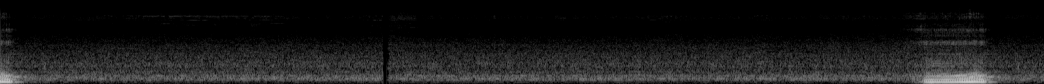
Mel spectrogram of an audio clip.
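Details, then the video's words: Bali, a Rottweiler, sleeping and snoring: steady low hiss of breathing, then one loud, rough, low rasping snore near the end. "Rottweiler Bali ke kharratey... snoring"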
